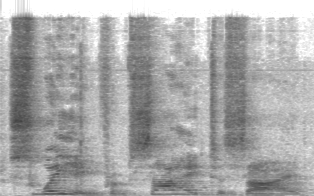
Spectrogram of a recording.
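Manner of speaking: ordinary delivery, nothing marked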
